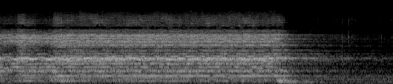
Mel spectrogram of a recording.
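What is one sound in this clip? Music plays from a record player and then stops suddenly.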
